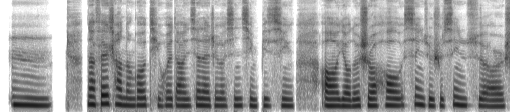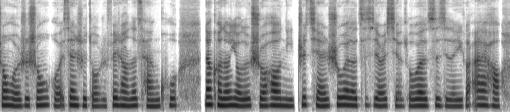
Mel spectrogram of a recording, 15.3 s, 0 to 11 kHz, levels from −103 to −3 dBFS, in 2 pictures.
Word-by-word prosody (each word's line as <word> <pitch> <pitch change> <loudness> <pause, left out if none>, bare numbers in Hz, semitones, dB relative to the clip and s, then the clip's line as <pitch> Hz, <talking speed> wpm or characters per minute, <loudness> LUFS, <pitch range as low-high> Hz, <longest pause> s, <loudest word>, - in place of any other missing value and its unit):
嗯， 215 -2 +1 0.5
那 235 -1 +6
非 255 +2 +5
常 240 -2 +1
能 205 -1 0
够 210 0 +2
体 205 - -7
会 205 +1 -2
到 200 -1 +1
你 195 - -1
现 210 +2 -1
在 200 -1 +3
这 200 +1 -4
个 200 0 -2
心 200 0 -2
情。 200 -2 -3
毕 205 - -3
竟， 195 0 -3 0.4
呃， 195 -1 +5
有 190 -1 +2
的 190 +1 +1
时 200 - +1
候 205 +1 +2
兴 230 +2 -1
趣 205 -2 -1
是 195 +1 -2
兴 220 +1 0
趣， 205 -1 -7
而 180 -1 -1
生 210 +2 +1
活 190 -2 +1
是 205 +2 -3
生 210 +1 0
活， 190 -4 -4
现 215 0 +1
实 205 0 -1
总 185 -3 -5
是 185 - -8
非 215 +3 +1
常 205 -1 +1
的 200 +1 +1
残 185 -3 -2
酷。 205 +2 -5 0.4
那 230 0 +6
可 220 -2 +3
能 205 +1 +4
有 200 -2 +3
的 195 +1 +1
时 200 - -3
候 205 +1 +3
你 195 -1 -2
之 225 - -2
前 195 -3 0
是 220 - -1
为 220 0 +3
了 205 -1 +3
自 205 +2 -11
己 210 -1 -3
而 190 0 0
写 195 -1 -6
作， 190 0 -4
为 200 +1 +3
了 195 - +2
自 205 +1 -4
己 195 -1 -6
的 185 -1 -3
一 185 - -2
个 - - -4
爱 215 0 0
好， 195 -2 -2
205 Hz, 275 characters per minute, -21 LUFS, 195-215 Hz, 0.5 s, 那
